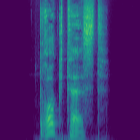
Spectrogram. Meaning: inflection of drucken: 1. second-person singular preterite 2. second-person singular subjunctive II
- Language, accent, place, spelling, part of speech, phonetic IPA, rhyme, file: German, Germany, Berlin, drucktest, verb, [ˈdʁʊktəst], -ʊktəst, De-drucktest.ogg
